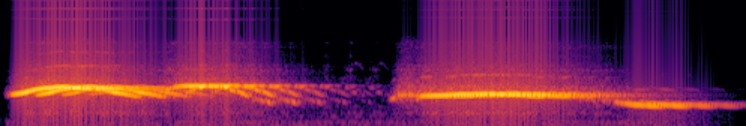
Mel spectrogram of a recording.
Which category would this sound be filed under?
Sound effects > Human sounds and actions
